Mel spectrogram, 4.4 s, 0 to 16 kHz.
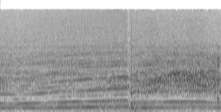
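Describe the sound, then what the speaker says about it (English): Honda NSX GT3 race car in Gran Turismo Sport breaking loose with sustained tire squeal over a loud droning engine, the pitch sliding and wavering as the car skids, continuous and close. "My car broke loose because I really overdid it."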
